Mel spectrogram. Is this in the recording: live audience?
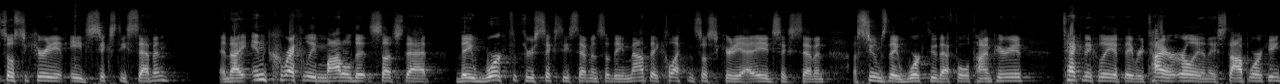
yes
